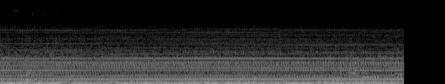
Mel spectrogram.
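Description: Single-serve coffee machine's pump humming steadily as it brews coffee into a cup.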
